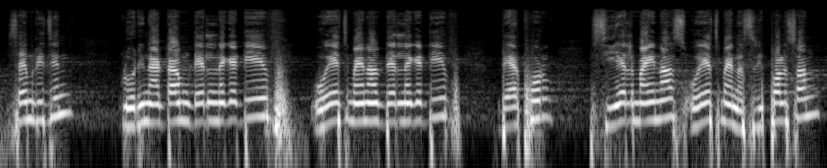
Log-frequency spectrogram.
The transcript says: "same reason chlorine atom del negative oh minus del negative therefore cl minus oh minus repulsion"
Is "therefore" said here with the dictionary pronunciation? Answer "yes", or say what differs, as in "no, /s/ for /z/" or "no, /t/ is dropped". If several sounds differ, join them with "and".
no, /p/ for /f/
